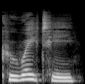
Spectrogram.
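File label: "kuwaiti", British English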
